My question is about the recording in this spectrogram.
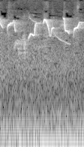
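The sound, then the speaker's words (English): A chiffchaff calls with a quick run of high, thin chirping notes in an even, repeated rhythm, clear, with no voices present. “This is the call of the chiff-chaff.”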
